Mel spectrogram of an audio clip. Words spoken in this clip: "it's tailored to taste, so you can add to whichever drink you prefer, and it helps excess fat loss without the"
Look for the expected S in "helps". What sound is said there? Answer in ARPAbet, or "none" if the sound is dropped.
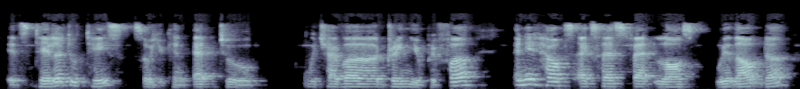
S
